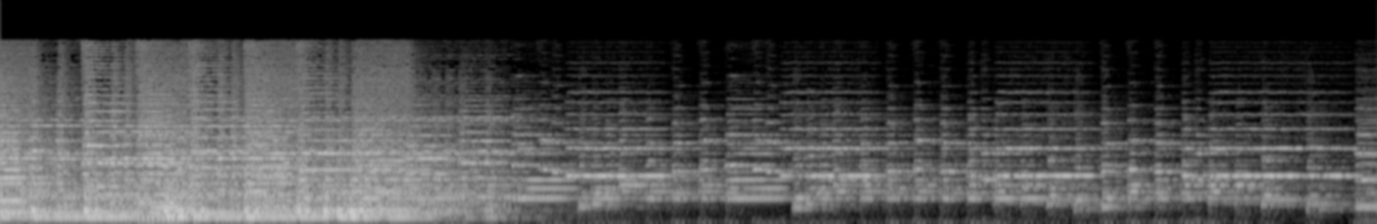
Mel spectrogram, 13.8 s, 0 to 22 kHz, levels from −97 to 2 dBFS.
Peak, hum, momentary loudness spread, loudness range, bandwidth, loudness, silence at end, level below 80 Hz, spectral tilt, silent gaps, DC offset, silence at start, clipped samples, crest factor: -6 dBFS; none; 16 LU; 13 LU; 11.5 kHz; -25 LUFS; 0 s; -44 dBFS; -5 dB/octave; none; under 0.1%; 0 s; under 0.1%; 18 dB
